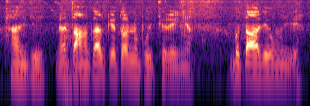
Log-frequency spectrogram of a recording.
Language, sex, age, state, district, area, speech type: Punjabi, female, 60+, Punjab, Pathankot, rural, spontaneous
